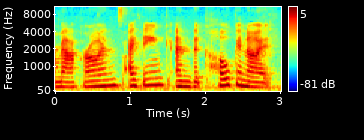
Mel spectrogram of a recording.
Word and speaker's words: macaron: cajun um like patisserie these are not macaroons they're macarons i think and the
